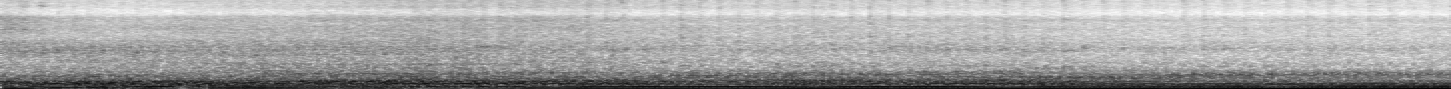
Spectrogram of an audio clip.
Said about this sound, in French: Collecteur d'échappement desserré, d'où le bruit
